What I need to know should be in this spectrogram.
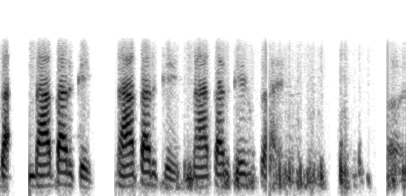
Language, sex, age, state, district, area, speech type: Goan Konkani, female, 60+, Goa, Bardez, urban, conversation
